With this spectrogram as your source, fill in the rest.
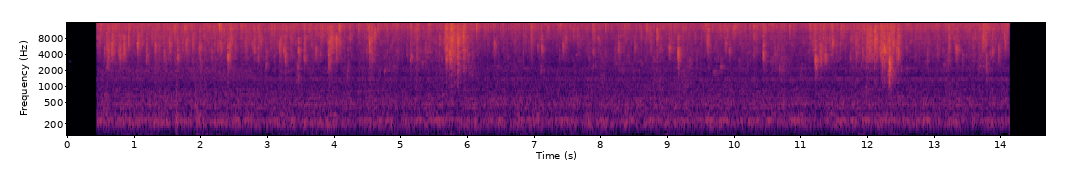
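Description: Shower water runs steadily, a constant close hiss and splash that starts abruptly, holds for over ten seconds and then cuts off.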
